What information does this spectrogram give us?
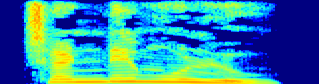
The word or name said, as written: ಚಂಡೆಮುಳ್ಳು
